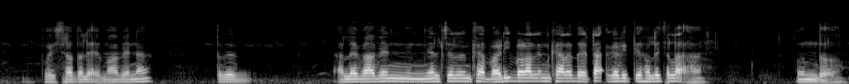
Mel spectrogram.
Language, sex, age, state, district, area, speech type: Santali, male, 45-60, West Bengal, Purulia, rural, spontaneous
